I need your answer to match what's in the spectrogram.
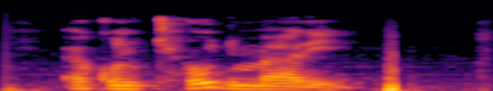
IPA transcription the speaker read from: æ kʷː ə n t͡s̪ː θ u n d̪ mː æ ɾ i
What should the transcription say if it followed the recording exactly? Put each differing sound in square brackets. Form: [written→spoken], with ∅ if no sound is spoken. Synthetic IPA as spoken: æ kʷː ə n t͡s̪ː [θ→ħ] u [n→∅] d̪ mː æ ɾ i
